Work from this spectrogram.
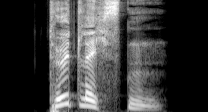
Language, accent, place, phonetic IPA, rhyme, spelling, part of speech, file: German, Germany, Berlin, [ˈtøːtlɪçstn̩], -øːtlɪçstn̩, tödlichsten, adjective, De-tödlichsten.ogg
- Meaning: 1. superlative degree of tödlich 2. inflection of tödlich: strong genitive masculine/neuter singular superlative degree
